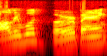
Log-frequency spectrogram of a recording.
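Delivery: really poor put-on American accent. Pointing out sights, saying place names in a really poor American accent. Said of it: "That's my really poor American accent".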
